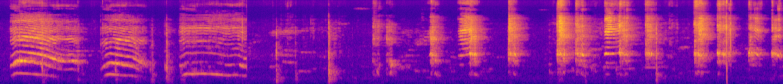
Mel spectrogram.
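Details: NICU newborn around feeding and burping: long rhythmic wails easing into shorter whimpering cries; ordinary infant crying.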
